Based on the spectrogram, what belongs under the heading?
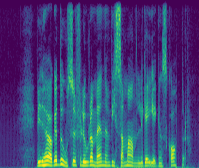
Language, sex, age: Swedish, male, 19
